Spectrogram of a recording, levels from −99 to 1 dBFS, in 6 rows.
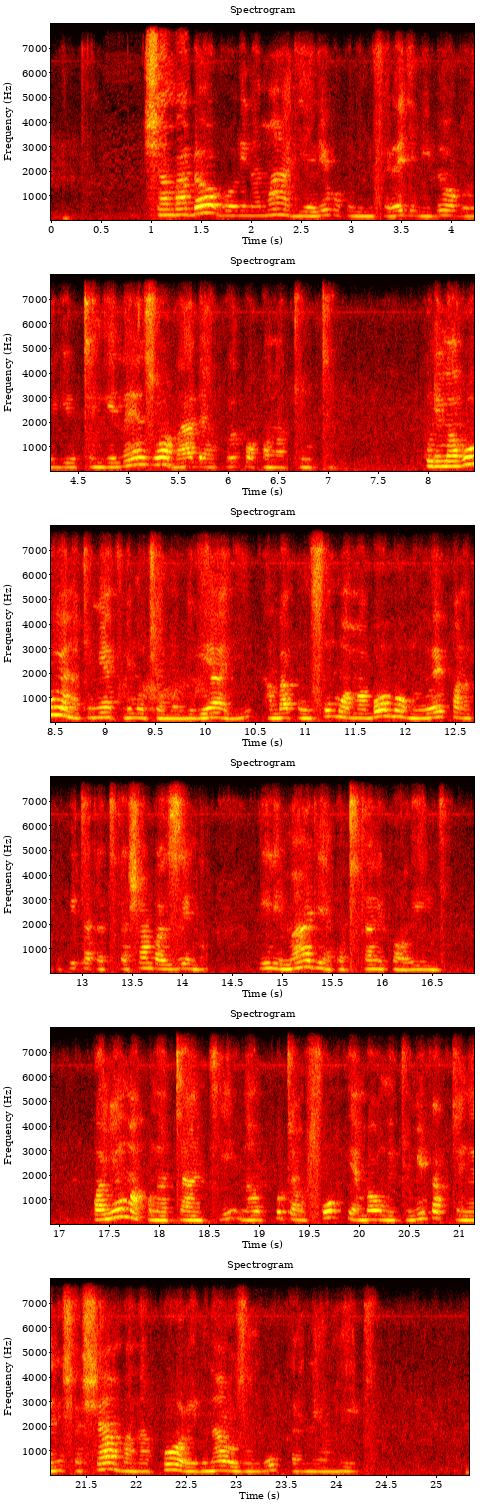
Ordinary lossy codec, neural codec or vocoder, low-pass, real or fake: Opus, 16 kbps; none; 7.2 kHz; real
